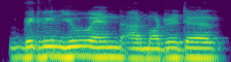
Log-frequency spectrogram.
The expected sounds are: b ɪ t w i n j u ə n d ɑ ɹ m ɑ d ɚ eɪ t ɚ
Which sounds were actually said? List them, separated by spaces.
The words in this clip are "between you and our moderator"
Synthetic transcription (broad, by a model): b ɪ t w i n j u ə n d ɑ ɹ m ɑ d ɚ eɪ t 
